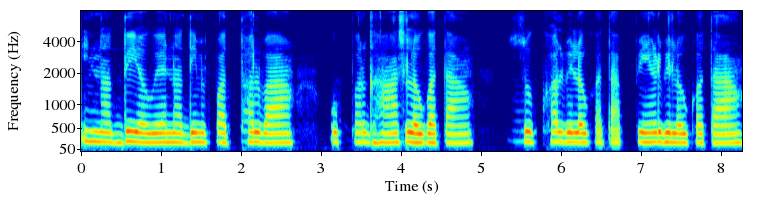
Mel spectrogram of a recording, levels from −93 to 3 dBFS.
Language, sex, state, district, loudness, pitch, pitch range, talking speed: Bhojpuri, female, Uttar Pradesh, Gorakhpur, -26 LUFS, 195 Hz, 190-205 Hz, 115 wpm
